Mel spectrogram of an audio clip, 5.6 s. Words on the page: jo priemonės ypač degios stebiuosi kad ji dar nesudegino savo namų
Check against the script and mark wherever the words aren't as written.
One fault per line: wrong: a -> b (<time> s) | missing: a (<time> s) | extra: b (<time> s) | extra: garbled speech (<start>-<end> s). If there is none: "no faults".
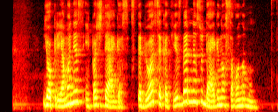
wrong: ji -> jis (3.5 s)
